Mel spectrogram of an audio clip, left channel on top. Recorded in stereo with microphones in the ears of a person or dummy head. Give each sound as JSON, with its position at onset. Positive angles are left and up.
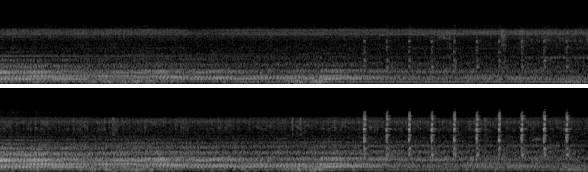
{"t": 0.0, "sound": "a helicopter", "side_deg": -40}
{"t": 3.6, "sound": "ticking", "side_deg": -65}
